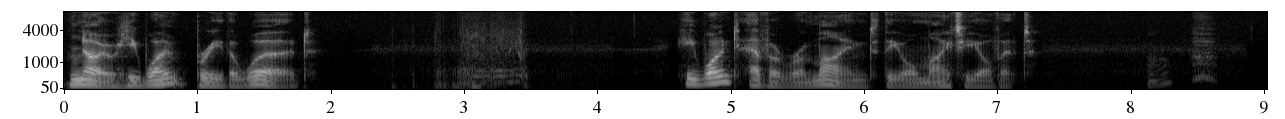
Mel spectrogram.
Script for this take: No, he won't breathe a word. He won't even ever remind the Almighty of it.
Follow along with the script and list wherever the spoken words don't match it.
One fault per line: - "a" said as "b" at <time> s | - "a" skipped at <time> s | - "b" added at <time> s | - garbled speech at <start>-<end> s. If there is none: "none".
- "even" skipped at 5.1 s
